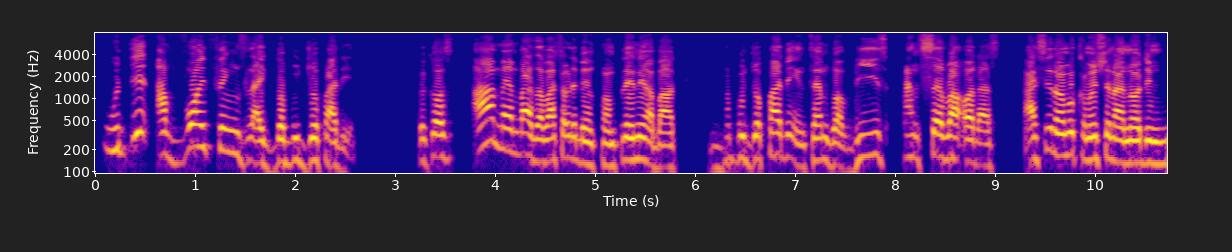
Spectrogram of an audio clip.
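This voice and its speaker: A man's voice: a little high, no echo. A man delivering a formal goodwill message for an employers' association, in a list-like way.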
